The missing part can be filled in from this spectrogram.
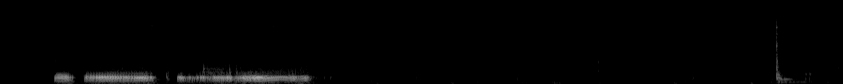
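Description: Low, gurgling growls lasting a few seconds, then quiet in a still room. Ordinary stomach growling from gas and fluid moving through the gut.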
